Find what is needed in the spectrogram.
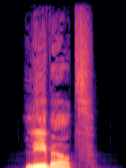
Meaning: leeward
- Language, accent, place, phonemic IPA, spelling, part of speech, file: German, Germany, Berlin, /ˈleːˌvɛʁt͡s/, leewärts, adverb, De-leewärts.ogg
